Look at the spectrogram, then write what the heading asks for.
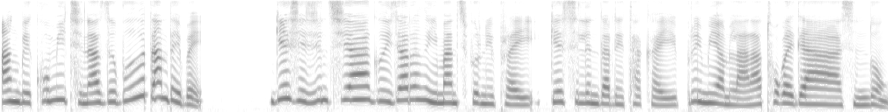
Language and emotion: Bodo, disgusted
